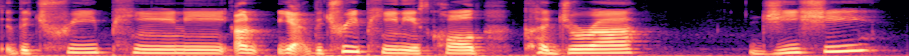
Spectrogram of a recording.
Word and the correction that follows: Kagura Jishi: That's Kagura Jishi.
